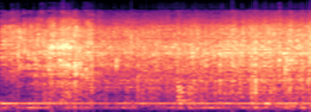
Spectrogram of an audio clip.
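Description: Two tilapia fillets sizzle and fry in olive oil in a warm pan, a steady close hiss with faint crackles running throughout, no voices.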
